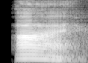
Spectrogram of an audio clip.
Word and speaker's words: 爱: I, Watch my pronunciation.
